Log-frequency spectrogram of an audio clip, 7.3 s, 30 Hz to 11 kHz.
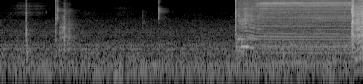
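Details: Prepped 6LDBW engine, new crossover tube O-rings, open exhaust without headers, running open loop: quiet, then catches straight away into a loud, raspy, steady idle, no stumble; oil pressure about 36 rising to 50.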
